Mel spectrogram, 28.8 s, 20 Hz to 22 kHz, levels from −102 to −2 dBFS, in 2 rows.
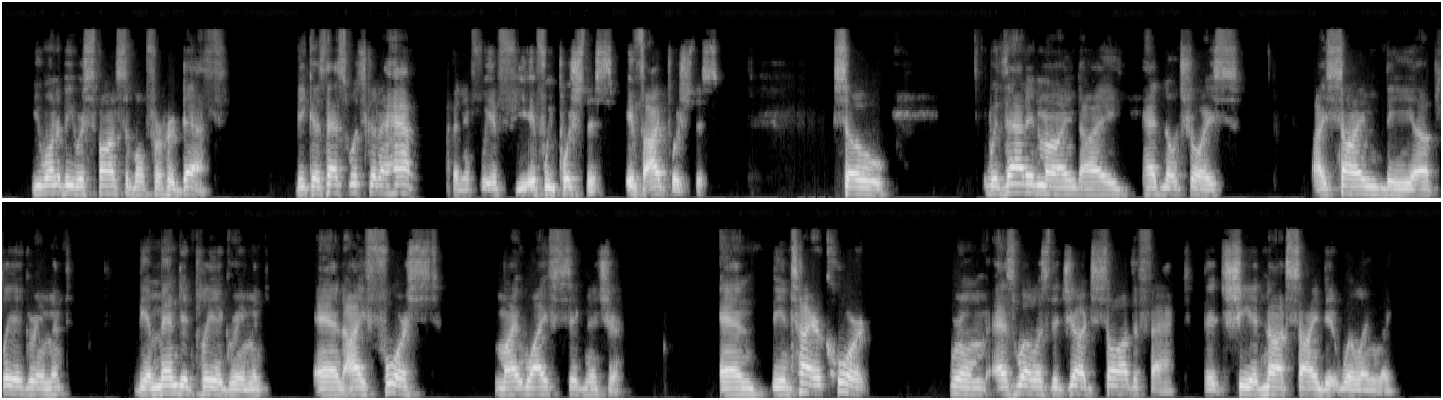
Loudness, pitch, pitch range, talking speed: -22 LUFS, 130 Hz, 120-145 Hz, 145 wpm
